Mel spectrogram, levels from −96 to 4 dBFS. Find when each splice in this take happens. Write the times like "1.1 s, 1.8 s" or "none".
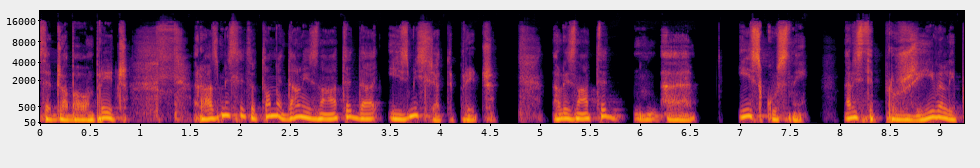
1.5 s, 6.2 s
